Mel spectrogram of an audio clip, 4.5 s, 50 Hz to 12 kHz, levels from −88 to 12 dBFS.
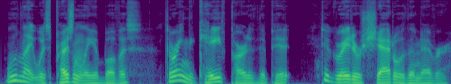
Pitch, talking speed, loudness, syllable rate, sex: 125 Hz, 225 wpm, -19 LUFS, 6.9 syllables/s, male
